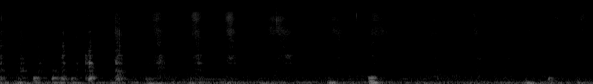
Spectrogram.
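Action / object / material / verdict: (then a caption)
scrape / textured knit fabric scratched with fingernails / knit fabric / none. Long polished fingernails scratch across a black and white textured knit fabric laid flat. The result is a quiet series of soft, dry rasping strokes with bright, hissy bursts over a low, muffled rumble.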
